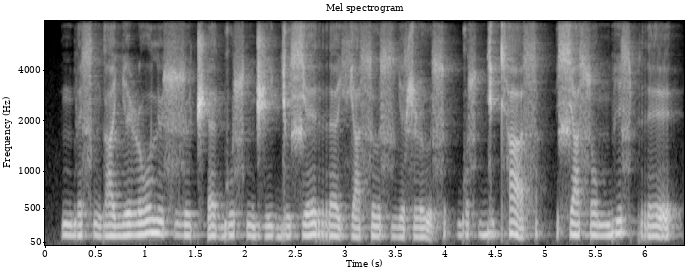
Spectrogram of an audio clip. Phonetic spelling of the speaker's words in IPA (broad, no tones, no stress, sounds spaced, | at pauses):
m b e ɬ ŋ ɡ a ʎ i ɭ o l y ɬ ɮ ʉ t͡ʃʼ ɛ ɡ u ɬ n d͡ʒ i ɟ ɯ ɕ e r ɛ ç a ɬ ɯ ɬ ʎ ɪ ɬ ɭ ɯ ɬ | ɡ o ɬ ɟ i cʰ a ɬ | ɕ a ɬ o m b i ɬ p r e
